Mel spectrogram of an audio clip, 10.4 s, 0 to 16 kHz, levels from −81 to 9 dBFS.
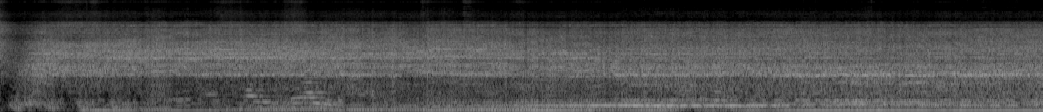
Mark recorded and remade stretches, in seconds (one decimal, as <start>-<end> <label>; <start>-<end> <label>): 0.0-1.4 recorded; 1.4-2.2 remade; 2.2-3.4 recorded; 3.4-6.2 remade; 6.2-8.8 recorded; 8.8-9.6 remade; 9.6-10.4 recorded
